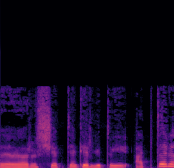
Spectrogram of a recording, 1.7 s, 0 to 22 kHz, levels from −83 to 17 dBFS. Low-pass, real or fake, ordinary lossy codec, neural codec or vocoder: 10.8 kHz; fake; MP3, 48 kbps; codec, 24 kHz, 1.5 kbps, HILCodec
